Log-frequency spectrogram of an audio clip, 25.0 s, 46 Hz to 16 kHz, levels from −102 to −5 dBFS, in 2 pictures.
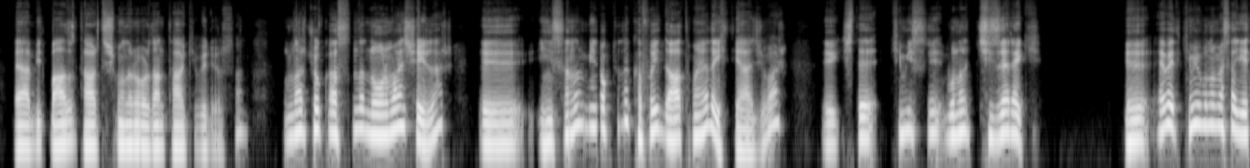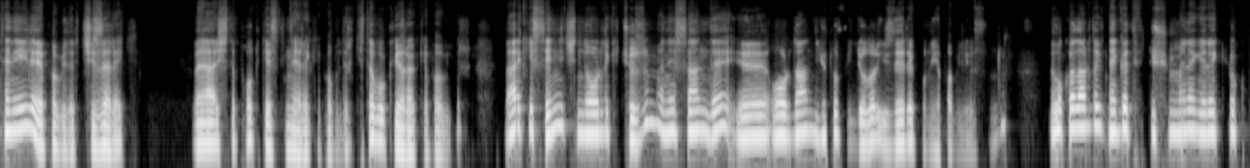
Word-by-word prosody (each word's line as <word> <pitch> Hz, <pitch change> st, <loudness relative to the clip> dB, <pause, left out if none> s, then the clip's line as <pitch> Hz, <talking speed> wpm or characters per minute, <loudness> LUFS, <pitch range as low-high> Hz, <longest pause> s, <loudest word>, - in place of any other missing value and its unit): veya 105 Hz, -1 st, +2 dB
bir 110 Hz, -, -3 dB
bazı 110 Hz, +3 st, +3 dB
tartışmaları 110 Hz, 0 st, +1 dB
oradan 105 Hz, 0 st, +2 dB
takip 100 Hz, -1 st, -3 dB
ediyorsan 115 Hz, +11 st, -9 dB, 0.4 s
bunlar 155 Hz, +4 st, +1 dB
çok 175 Hz, 0 st, 0 dB
aslında 175 Hz, +4 st, 0 dB
normal 155 Hz, +5 st, +5 dB
şeyler. 135 Hz, -, 0 dB, 0.3 s
Eee, 110 Hz, 0 st, +1 dB
insanın 150 Hz, -, 0 dB
bir 190 Hz, -, 0 dB
noktada 190 Hz, +5 st, -2 dB
kafayı 160 Hz, +4 st, +1 dB
dağıtmaya 145 Hz, +7 st, +3 dB
da -, -, +5 dB
ihtiyacı 90 Hz, -, -1 dB
var. 220 Hz, +4 st, -2 dB, 0.4 s
Eee, 110 Hz, 0 st, -2 dB
işte 135 Hz, 0 st, 0 dB
kimisi 160 Hz, -1 st, -3 dB
bunu 155 Hz, +3 st, +3 dB
çizerek, 145 Hz, -2 st, +1 dB, 0.9 s
ııı, 125 Hz, +1 st, +3 dB
evet 185 Hz, +3 st, +2 dB
kimi 205 Hz, +3 st, +1 dB
bunu 205 Hz, 0 st, +1 dB
mesela 185 Hz, -3 st, +2 dB
yeteneği 170 Hz, +4 st, +3 dB
ile 190 Hz, -, +3 dB
yapabilir 100 Hz, -5 st, 0 dB
çizerek 100 Hz, 0 st, -2 dB, 0.6 s
veya 115 Hz, 0 st, +3 dB
işte 115 Hz, +1 st, -6 dB
podcast 110 Hz, -5 st, -5 dB
dinleyerek 85 Hz, -3 st, -2 dB
yapabilir, -, -, -11 dB
kitap 140 Hz, -2 st, -2 dB
okuyarak 95 Hz, -8 st, 0 dB
yapabilir. -, -, -9 dB, 0.3 s
Belki 180 Hz, +3 st, +1 dB
senin 160 Hz, +6 st, +1 dB
için 160 Hz, -5 st, -4 dB
de -, -, +2 dB
oradaki 155 Hz, 0 st, +1 dB
çözüm, 135 Hz, -, -1 dB
hani, 170 Hz, -1 st, +1 dB
sen 170 Hz, 0 st, 0 dB
de, 180 Hz, +3 st, 0 dB
eee, 145 Hz, 0 st, +2 dB
oradan 150 Hz, +3 st, +2 dB
YouTube 145 Hz, +1 st, -3 dB
videoları 115 Hz, +2 st, 0 dB
izleyerek 115 Hz, 0 st, -2 dB
bunu 90 Hz, -1 st, -17 dB
yapabiliyorsundur 90 Hz, -, -15 dB, 0.5 s
ve -, -, +3 dB
o 85 Hz, -, +4 dB
kadar 185 Hz, +1 st, +3 dB
da 200 Hz, -, +1 dB
negatif 170 Hz, +2 st, 0 dB
düşünmene 165 Hz, +2 st, -1 dB
gerek 160 Hz, +2 st, -1 dB
yok 165 Hz, 0 st, -5 dB
150 Hz, 160 wpm, -22 LUFS, 110-170 Hz, 0.9 s, normal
